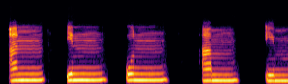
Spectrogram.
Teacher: kalau yang di rongga hidung agak kita lamakan karena agar dia masuk ke hidung. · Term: gunnah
